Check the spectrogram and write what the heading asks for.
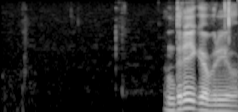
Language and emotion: Russian, neutral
